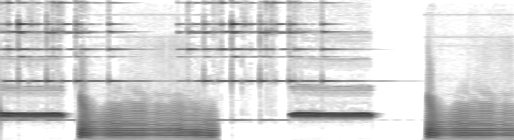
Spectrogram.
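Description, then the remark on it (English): Two loud, buzzy fart sound effects, each lasting about a second, alternate with short, steady high-pitched whistle tones. No one speaks. “I'll give you bells and whistles and a fart noise.”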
